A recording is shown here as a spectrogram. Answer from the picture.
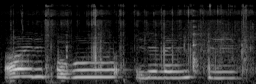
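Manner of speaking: high loud gush of delight. Real, not acted. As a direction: gush over the gift. Delight at unboxed ashtray.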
